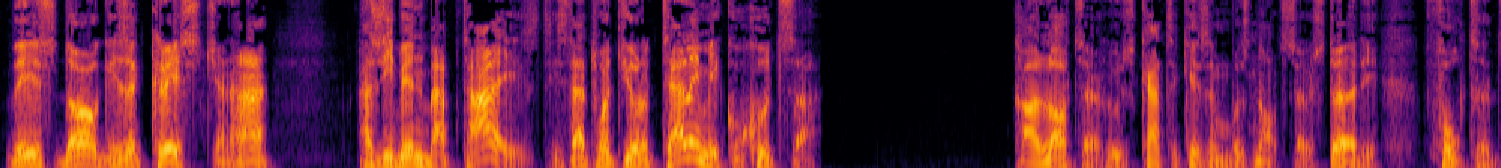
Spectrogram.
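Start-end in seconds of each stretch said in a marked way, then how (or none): 0.0-5.5 huffy grandfather, pitched up; exasperated grandpa. A narrator's reading. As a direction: challenge the child in mock disbelief. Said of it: "Signor Speranza blew upwards".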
